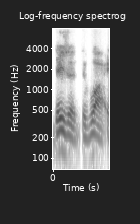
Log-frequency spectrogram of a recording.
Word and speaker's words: Deja Dubois: So then when I got Deja Dubois, it's just four syllables.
